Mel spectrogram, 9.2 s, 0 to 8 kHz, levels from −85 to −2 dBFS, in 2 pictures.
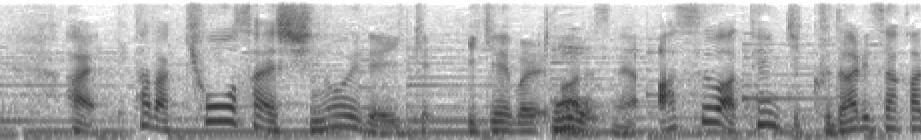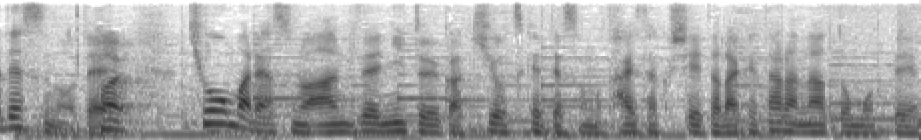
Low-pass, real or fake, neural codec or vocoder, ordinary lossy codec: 7.2 kHz; real; none; none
